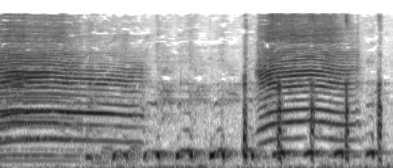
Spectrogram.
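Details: Sheep 'talking back' with a long, harmonic-rich bleat lasting about a second, then a stuttering run of short pulsed notes, and a second quavering bleat near the end. Indoors, with no other clear sounds.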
